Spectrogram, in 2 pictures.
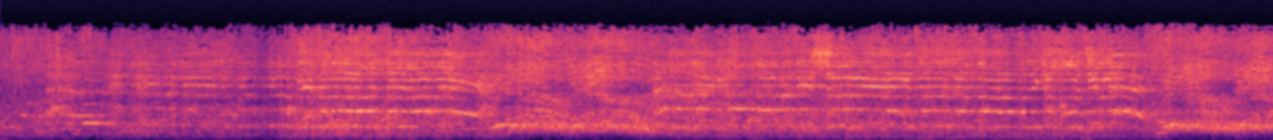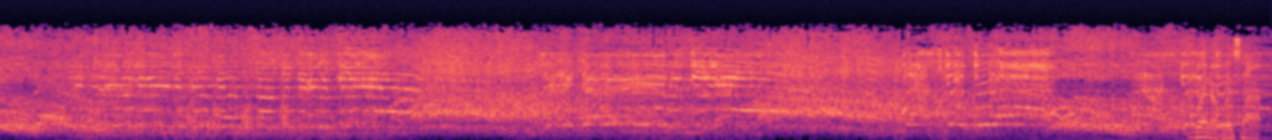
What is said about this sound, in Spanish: ahí ese Pilu Pilu, ese himno del, eh, Tulón, que bueno, que es un himno un poco interactivo, ¿no? Porque hay un, un disertador o un narrador que va que va explicando las razones, bueno, y el público contesta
